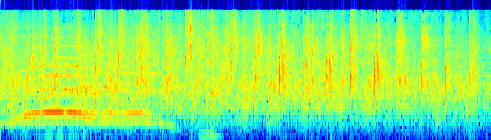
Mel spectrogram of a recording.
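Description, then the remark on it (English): An audience claps steadily for about five seconds, a dense rattle of many hands, voting by applause for 'no, wokeness is not killing comedy'. A brief raised voice or cheer rings out near the start. “Now clap if you think, no, wokeness is not killing comedy.”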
